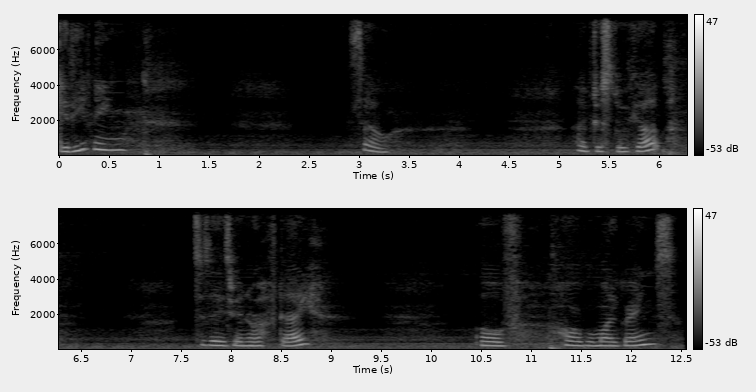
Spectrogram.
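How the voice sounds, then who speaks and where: A woman hosting a casual vlog, chatting informally and haltingly to the camera. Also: on the high side, mellow, a little hiss or hum. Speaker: vlog host.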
